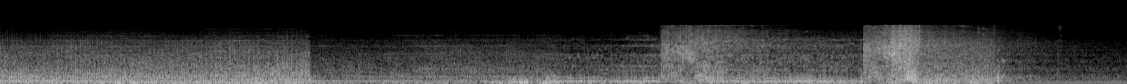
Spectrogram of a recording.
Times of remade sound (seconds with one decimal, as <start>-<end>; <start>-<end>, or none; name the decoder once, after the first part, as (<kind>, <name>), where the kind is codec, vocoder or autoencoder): 5.6-8.9 (vocoder, HiFi-GAN)

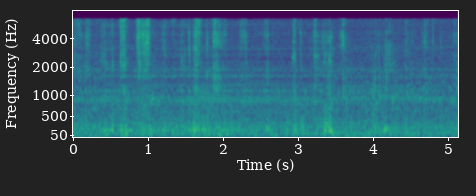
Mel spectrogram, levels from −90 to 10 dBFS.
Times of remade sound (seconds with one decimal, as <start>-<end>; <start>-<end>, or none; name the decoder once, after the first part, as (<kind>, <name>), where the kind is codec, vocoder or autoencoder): 0.4-3.5 (vocoder, HiFi-GAN)

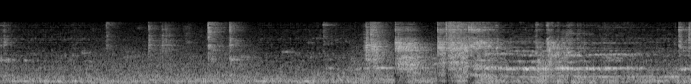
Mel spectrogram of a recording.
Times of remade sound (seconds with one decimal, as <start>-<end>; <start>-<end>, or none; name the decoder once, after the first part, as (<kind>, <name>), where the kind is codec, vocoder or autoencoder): 0.0-0.9 (vocoder, HiFi-GAN); 2.6-3.5; 4.7-6.9

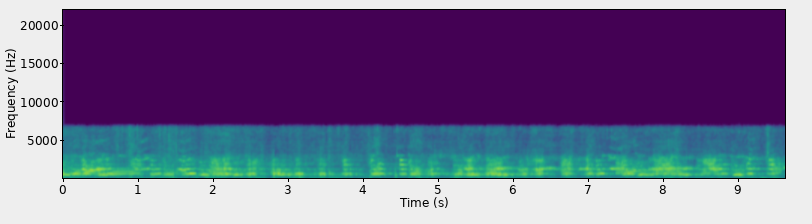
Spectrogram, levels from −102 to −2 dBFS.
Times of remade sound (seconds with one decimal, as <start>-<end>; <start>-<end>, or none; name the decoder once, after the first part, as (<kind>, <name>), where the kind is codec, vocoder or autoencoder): 2.0-4.0 (vocoder, HiFi-GAN); 4.7-7.0; 7.8-8.7

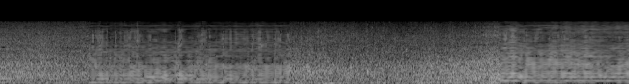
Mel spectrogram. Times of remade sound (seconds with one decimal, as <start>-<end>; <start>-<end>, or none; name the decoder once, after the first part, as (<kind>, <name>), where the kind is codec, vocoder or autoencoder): 0.9-2.9 (vocoder, HiFi-GAN); 5.0-6.3

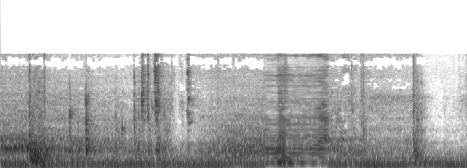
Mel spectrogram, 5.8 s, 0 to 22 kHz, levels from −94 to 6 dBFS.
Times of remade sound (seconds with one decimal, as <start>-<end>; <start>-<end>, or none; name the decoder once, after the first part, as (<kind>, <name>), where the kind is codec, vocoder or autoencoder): 3.3-4.1 (vocoder, HiFi-GAN)

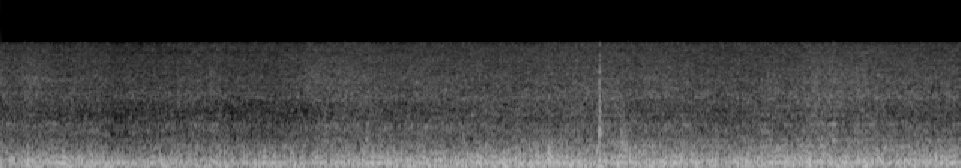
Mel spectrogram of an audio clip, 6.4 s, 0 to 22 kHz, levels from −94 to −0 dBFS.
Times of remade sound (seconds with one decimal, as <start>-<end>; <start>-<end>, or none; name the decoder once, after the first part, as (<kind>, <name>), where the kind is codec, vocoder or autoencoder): 0.0-6.4 (vocoder, HiFi-GAN)

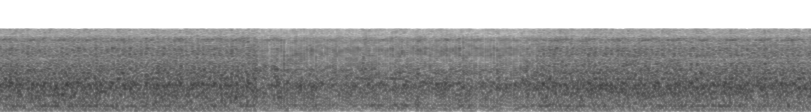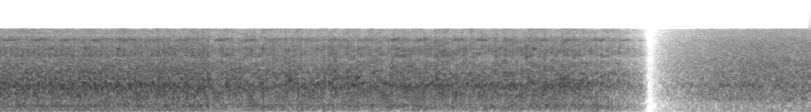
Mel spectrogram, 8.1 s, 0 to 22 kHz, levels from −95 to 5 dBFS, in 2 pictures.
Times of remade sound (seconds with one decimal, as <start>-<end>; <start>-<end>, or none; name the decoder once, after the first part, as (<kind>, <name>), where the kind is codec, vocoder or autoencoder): 1.3-2.7 (vocoder, HiFi-GAN); 5.1-7.2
